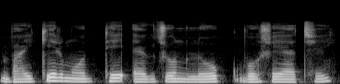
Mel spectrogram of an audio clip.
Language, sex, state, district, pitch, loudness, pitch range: Bengali, male, West Bengal, Alipurduar, 130 Hz, -16 LUFS, 125-135 Hz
